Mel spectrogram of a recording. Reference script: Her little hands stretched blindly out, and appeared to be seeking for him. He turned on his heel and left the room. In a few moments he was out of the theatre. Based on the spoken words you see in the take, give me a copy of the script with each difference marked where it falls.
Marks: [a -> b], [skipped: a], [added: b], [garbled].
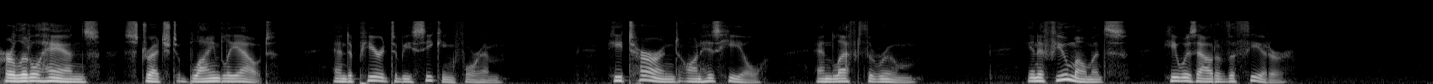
Her little hands stretched blindly out, and appeared to be seeking for him. He turned on his heel and left the room. In a few moments he was out of the theatre.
